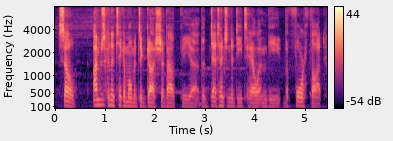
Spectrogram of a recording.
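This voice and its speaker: A man's voice: lowish voice, fairly quick, a little mellow. A man acting as game master, narrating a tabletop roleplaying game with casual asides.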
